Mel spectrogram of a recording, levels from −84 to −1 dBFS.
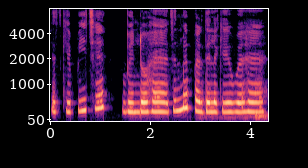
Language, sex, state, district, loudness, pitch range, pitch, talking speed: Hindi, female, Jharkhand, Ranchi, -14 LUFS, 255-285 Hz, 260 Hz, 125 wpm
